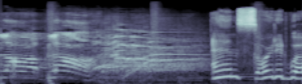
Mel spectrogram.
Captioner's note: cheering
